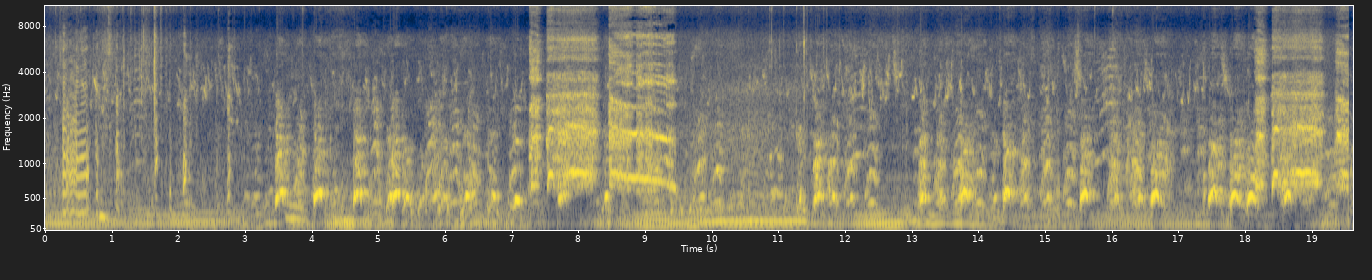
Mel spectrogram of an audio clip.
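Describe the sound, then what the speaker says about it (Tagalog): A large rooster in a backyard flock of pet chickens crows loudly and repeatedly, with clucking fowl and a barking dog mixed in nearby. "Isang malaking sulog o rooster."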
